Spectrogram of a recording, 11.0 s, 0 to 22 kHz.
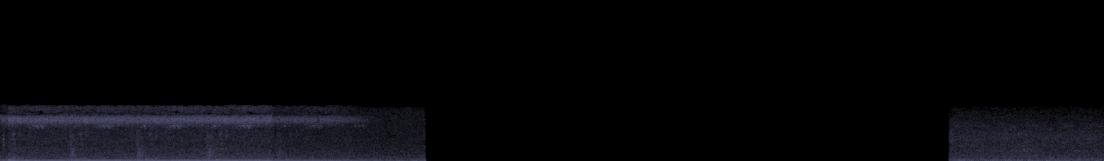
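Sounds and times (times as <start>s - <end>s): insects chirring: 0.0s - 4.3s
low steady hum: 0.0s - 4.7s, 9.5s - 11.0s.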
